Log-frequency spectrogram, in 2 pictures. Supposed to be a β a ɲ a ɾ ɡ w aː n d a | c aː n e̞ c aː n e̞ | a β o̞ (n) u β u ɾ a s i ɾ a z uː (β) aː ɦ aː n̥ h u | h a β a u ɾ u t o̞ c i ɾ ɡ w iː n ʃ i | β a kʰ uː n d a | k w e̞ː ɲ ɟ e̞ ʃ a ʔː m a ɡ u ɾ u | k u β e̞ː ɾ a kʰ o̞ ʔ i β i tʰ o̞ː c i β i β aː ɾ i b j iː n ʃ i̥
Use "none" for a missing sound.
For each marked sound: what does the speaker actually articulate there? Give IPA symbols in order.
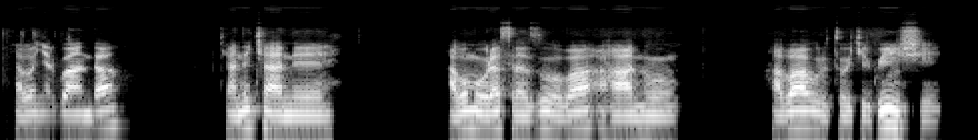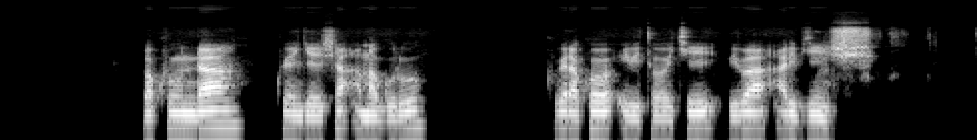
m, β

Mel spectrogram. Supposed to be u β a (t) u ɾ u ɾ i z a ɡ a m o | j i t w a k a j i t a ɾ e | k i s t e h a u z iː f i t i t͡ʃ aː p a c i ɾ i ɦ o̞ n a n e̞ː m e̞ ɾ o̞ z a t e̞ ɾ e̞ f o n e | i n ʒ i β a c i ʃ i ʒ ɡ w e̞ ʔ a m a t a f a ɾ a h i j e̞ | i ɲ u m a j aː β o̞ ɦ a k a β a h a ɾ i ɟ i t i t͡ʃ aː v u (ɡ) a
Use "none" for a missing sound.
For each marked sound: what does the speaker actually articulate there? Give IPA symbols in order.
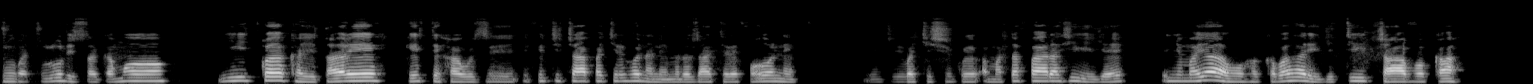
t͡ʃ, k

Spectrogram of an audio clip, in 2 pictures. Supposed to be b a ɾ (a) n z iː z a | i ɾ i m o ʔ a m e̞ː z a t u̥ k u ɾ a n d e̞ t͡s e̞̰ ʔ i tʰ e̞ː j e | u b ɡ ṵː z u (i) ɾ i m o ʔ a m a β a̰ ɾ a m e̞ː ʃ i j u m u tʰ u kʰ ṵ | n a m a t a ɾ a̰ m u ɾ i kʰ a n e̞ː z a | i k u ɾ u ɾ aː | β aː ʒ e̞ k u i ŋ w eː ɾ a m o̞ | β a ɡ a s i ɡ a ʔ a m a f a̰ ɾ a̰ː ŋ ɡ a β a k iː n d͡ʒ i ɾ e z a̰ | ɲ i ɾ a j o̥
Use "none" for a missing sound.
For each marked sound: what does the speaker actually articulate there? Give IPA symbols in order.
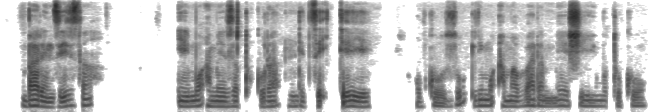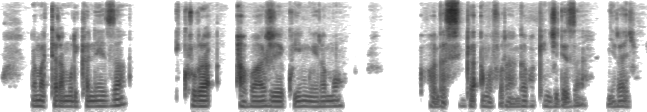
e, i

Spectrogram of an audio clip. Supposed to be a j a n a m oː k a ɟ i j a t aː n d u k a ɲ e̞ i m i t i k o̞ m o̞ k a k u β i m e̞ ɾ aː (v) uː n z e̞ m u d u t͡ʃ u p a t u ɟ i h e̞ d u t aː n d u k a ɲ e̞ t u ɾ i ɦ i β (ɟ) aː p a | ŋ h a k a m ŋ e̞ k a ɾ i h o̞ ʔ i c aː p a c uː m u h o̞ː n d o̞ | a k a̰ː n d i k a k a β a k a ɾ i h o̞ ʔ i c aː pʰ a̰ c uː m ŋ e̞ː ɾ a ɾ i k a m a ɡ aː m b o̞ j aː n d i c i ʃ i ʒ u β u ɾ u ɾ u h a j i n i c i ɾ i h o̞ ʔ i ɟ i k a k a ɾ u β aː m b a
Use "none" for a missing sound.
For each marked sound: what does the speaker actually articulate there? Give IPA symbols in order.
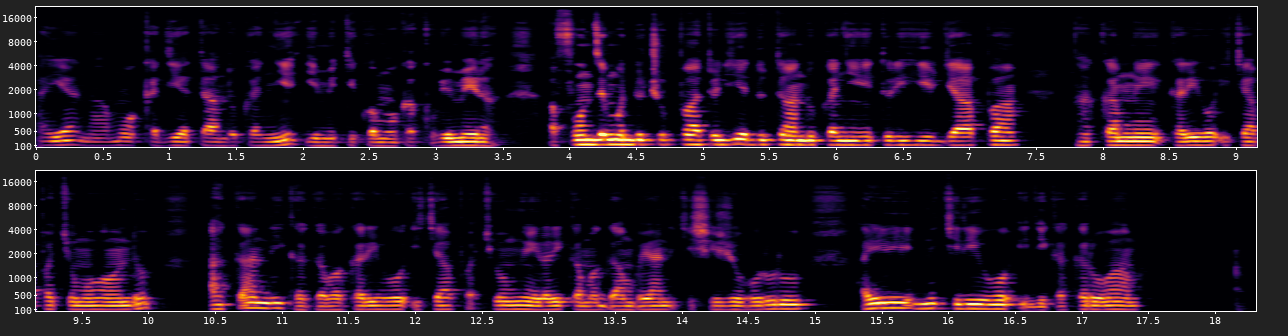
f, ɟ

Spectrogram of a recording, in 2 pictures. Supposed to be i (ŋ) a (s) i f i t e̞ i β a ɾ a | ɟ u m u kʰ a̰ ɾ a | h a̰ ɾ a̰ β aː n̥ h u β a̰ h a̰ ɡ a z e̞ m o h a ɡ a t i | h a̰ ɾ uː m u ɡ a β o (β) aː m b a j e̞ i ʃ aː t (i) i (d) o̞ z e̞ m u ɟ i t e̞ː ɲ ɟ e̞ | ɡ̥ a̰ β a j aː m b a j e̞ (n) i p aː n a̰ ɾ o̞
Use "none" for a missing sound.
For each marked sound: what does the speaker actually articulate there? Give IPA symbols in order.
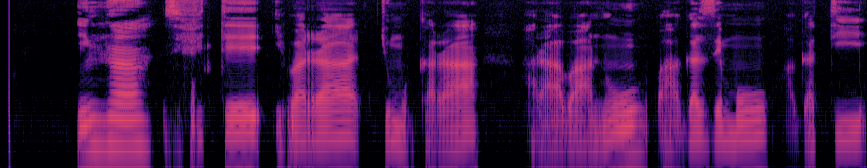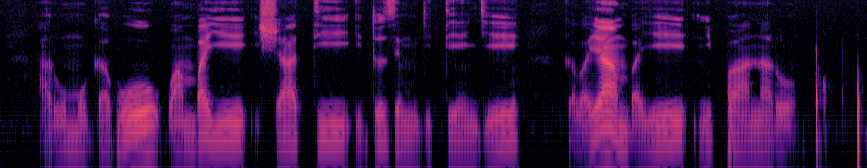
ŋ, z, w, i, d, n

